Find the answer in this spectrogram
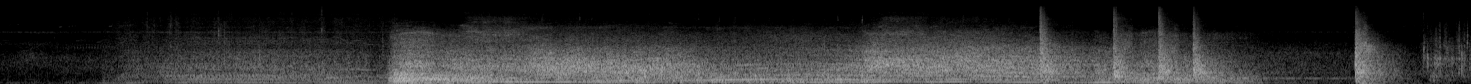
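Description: Large fire-truck engine building up from quiet, then running loud and revving, its pitch rising and falling, as the truck charges. Several sharp knocks come about two-thirds of the way through, and there is a loud hit just before the end.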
